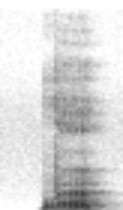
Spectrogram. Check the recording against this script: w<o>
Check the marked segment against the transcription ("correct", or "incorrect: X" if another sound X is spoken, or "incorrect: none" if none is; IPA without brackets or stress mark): incorrect: ɵ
